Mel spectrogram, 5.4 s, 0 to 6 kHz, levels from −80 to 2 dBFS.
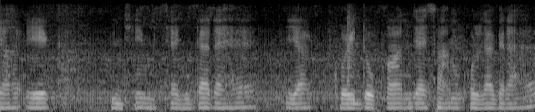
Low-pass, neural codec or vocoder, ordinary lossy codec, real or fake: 5.4 kHz; vocoder, 22.05 kHz, 80 mel bands, Vocos; none; fake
